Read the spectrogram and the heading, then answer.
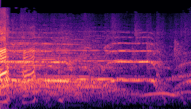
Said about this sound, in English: That cheer never fails to give me goosebumps. Every time I'm just like, oh God, everyone, love it.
